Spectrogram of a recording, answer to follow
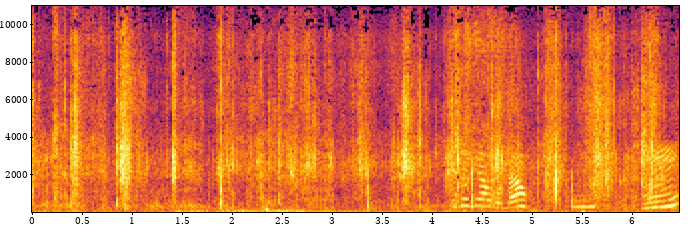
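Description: Bundle of dry firewood sticks being handled, with sharp irregular clicks and rustles of wood on wood. A short burst of high voices sounds about four seconds in.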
